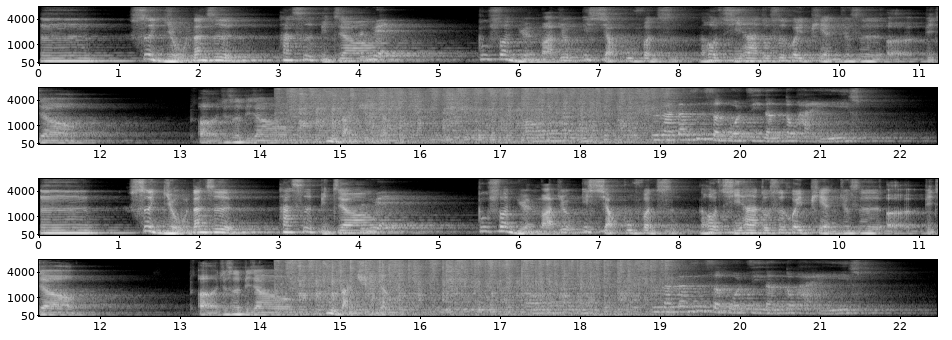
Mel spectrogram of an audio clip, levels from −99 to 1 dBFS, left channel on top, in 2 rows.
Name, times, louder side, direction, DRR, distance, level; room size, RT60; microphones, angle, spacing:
voice 1, 0.0-0.8 1.1-2.5 3.0-4.3 5.5-11.7 13.2-14.4 14.8-15.8, right 2 dB, 70° right, 7 dB, 0.7 m, -22 dB
voice 2, 4.0-4.4 17.3-18.2 18.8-21.5, left 2 dB, 60° left, -4 dB, 1.4 m, -29 dB
sound 1, 14.2-19.2, right 1 dB, 25° right, 1.7 m, -27 dB
20.5 x 6.9 x 2.8 m, 2.6 s
head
